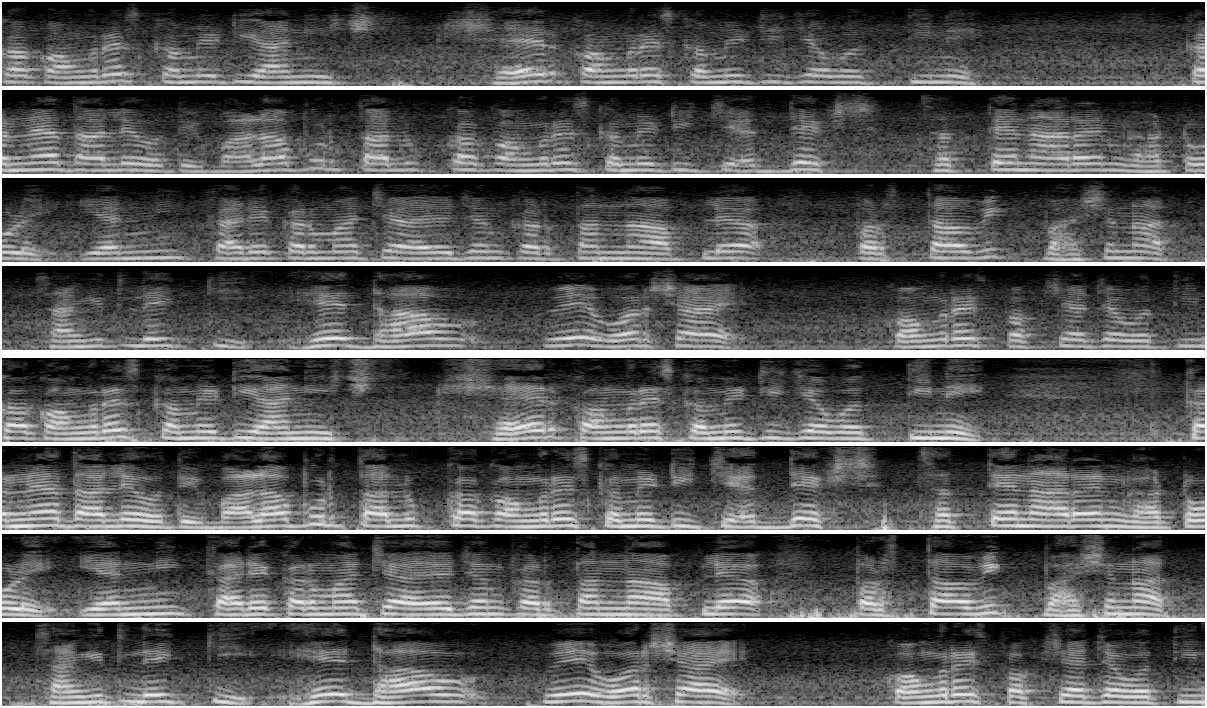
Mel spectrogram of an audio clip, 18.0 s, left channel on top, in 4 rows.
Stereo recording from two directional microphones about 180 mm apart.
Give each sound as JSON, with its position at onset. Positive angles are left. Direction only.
{"t": 0.0, "sound": "speech", "side_deg": -30}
